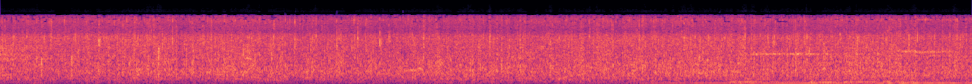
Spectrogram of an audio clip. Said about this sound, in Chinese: 现在让我们用最热烈的掌声恭请我们尊敬的卢军宏台长。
